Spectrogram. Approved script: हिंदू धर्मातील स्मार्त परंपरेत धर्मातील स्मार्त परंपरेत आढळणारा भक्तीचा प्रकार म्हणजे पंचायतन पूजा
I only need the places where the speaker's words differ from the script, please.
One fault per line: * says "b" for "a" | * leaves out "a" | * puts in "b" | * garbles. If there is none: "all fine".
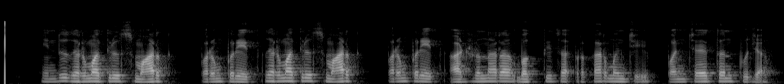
all fine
